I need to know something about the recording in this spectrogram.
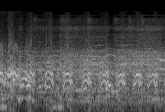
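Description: Men laughing hard, a quick run of ha-ha sounds about five a second, over a rock song's backing track.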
